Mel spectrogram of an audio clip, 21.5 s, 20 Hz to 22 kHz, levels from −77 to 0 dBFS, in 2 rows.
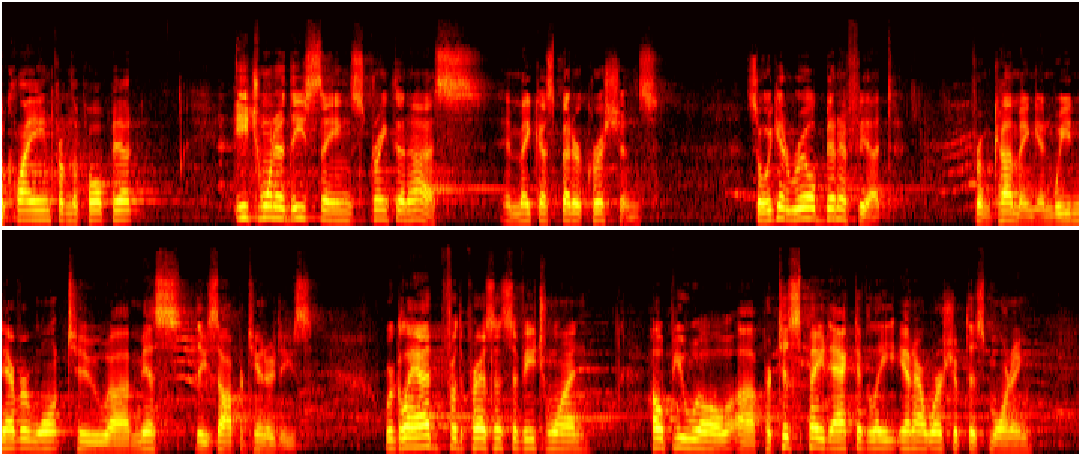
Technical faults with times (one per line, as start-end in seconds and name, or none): none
